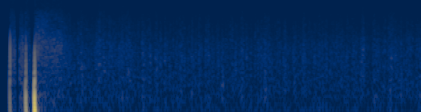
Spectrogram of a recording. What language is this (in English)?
Bangla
